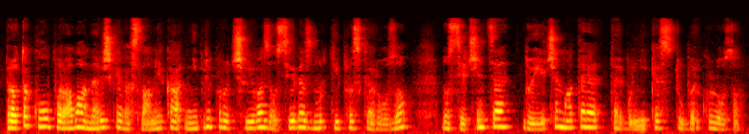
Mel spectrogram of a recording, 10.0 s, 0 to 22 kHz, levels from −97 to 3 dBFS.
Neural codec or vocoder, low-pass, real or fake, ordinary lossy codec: codec, 44.1 kHz, 7.8 kbps, Pupu-Codec; 19.8 kHz; fake; AAC, 32 kbps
